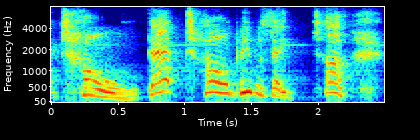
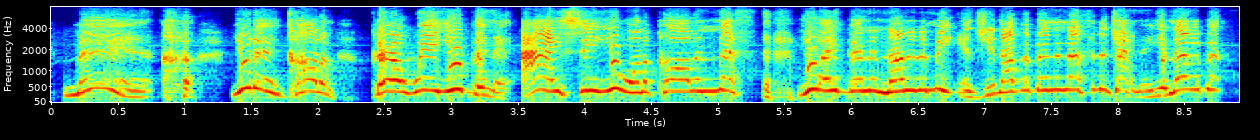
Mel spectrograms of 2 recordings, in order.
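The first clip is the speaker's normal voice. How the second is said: higher, louder, rapid-fire scolding impression; mock scolding; 7 semitones higher, 7 dB louder than usual. Leader imitates a nagging upline scolding a missing member. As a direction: nag the absent member like a bossy leader. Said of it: "You're not here to scold other people".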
